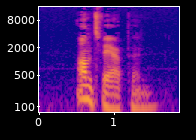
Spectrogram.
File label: "Antwerpen", Dutch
